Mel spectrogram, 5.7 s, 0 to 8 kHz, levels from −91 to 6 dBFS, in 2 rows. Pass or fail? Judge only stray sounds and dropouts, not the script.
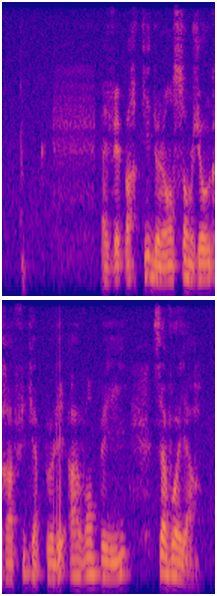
pass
